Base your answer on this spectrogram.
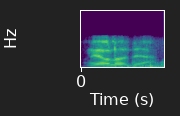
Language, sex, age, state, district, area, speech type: Tamil, male, 45-60, Tamil Nadu, Tiruvannamalai, rural, conversation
